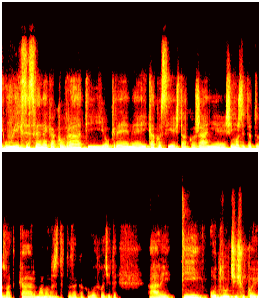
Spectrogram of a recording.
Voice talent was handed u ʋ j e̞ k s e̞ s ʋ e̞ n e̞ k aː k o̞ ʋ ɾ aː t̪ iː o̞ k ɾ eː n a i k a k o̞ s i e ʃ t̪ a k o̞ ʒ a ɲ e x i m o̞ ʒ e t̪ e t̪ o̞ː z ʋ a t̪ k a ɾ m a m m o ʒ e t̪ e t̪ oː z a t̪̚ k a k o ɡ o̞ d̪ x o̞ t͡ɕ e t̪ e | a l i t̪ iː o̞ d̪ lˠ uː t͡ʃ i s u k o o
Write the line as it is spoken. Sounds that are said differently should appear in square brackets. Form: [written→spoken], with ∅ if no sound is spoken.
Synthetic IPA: u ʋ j e̞ k s e̞ s ʋ e̞ n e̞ k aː k o̞ ʋ ɾ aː t̪ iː o̞ k ɾ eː n [a→e] i k a k o̞ s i e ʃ t̪ a k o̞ ʒ a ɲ e [x→ʃ] i m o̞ ʒ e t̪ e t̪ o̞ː z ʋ a t̪ k a ɾ m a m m o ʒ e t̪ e t̪ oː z a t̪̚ k a k o ɡ o̞ d̪ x o̞ t͡ɕ e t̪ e | a l i t̪ iː o̞ d̪ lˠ uː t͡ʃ i [s→ʃ] u k o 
